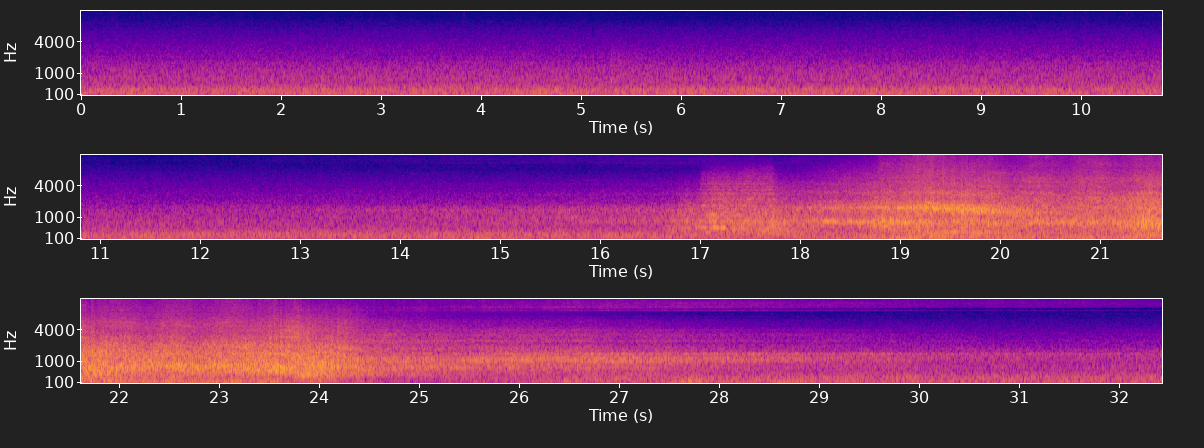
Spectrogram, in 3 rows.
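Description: Amtrak train hauled by an ACS-64 electric locomotive passing through a station at speed. It approaches, is loud for about six seconds as it rushes past, then fades away.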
